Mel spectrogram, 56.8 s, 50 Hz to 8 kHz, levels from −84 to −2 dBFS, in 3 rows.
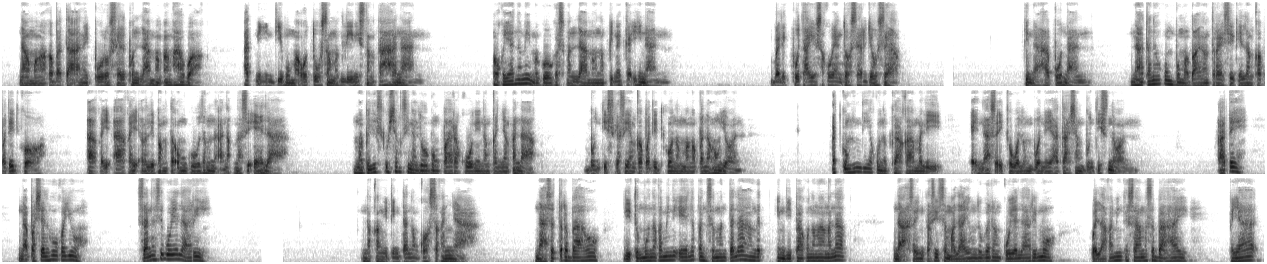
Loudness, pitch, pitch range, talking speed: -19 LUFS, 80 Hz, 70-105 Hz, 135 wpm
